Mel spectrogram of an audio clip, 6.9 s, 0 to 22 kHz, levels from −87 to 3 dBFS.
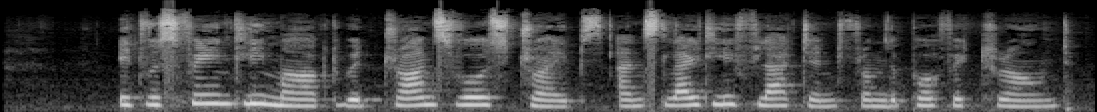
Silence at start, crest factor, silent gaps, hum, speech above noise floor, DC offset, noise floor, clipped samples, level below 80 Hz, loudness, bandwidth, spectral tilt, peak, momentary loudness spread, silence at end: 0.75 s; 18 dB; none; none; 38 dB; under 0.1%; -56 dBFS; under 0.1%; -60 dBFS; -16 LUFS; 16 kHz; -1.5 dB/octave; 0 dBFS; 13 LU; 0.15 s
